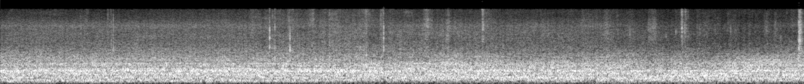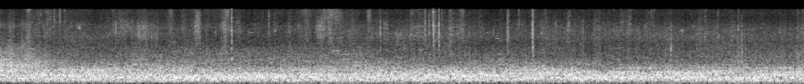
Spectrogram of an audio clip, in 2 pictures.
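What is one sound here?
A loud, steady engine roar fills an aircraft cabin.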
